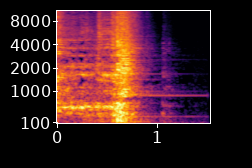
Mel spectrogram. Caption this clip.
pots n pans 13
pots and pans banging around in a kitchen
recorded on 10 September 2009 using a Zoom H4 recorder
kitchen, pans, pots, rummaging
